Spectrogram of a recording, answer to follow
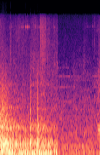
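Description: Loud, steady motor-vehicle engine noise with a low rumble and a faint steady tone above it, cutting off suddenly just over a second in and leaving quieter outdoor background.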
